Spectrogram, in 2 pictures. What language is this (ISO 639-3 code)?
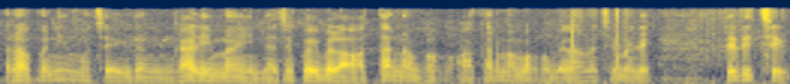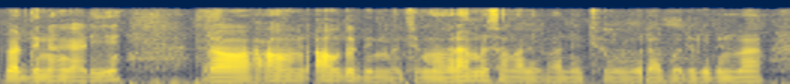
nep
